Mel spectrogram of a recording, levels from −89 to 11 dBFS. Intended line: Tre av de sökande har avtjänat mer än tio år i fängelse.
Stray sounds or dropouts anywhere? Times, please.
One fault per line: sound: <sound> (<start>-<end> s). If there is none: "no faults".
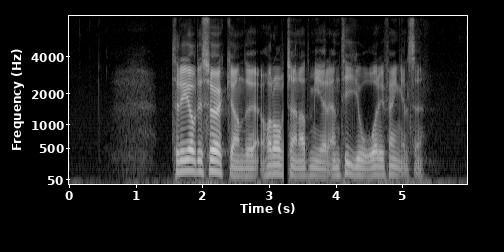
sound: dropout (3.2-3.3 s)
